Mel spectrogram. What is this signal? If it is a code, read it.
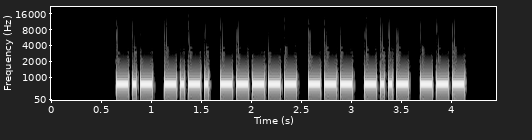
Morse code, heard as a keyed tone, about 30 wpm, 700 Hz. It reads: KC0OXO
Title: USA Call Signs - 6 Characters - Repeated 2x - 30wpm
